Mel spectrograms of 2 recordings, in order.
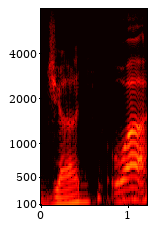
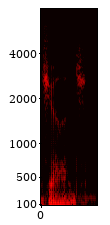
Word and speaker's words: Judge: Judge his name is Judd not Joe uh wait is it is it Judd or judge no it is Judge yes oh interesting rhymes with fudge judge yeah it is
